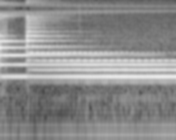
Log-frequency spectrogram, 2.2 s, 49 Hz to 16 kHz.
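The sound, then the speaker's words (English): A single bright doorbell chime at a house strikes and rings on with a sustained, slowly fading tone, heard clearly with no voices. “The doorbell rang at 39 Stevenson Avenue.”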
